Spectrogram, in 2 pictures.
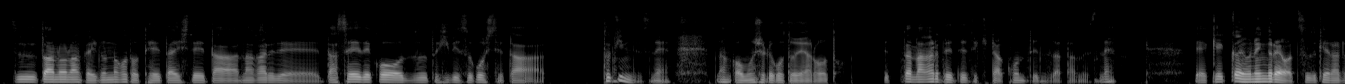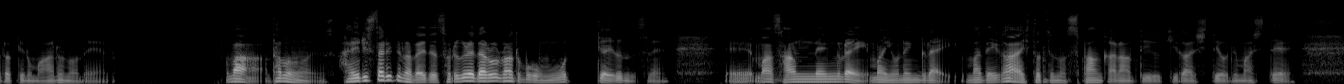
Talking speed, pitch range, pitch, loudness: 395 characters per minute, 90-115 Hz, 100 Hz, -34 LUFS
